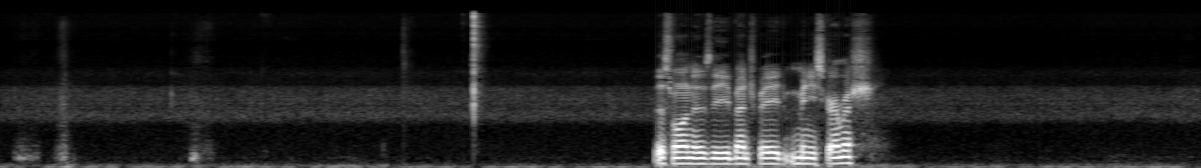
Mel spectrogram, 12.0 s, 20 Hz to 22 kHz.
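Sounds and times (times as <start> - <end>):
sharp click: 4.0 - 4.9.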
